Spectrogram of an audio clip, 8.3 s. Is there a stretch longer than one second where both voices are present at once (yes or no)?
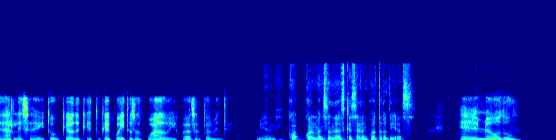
no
